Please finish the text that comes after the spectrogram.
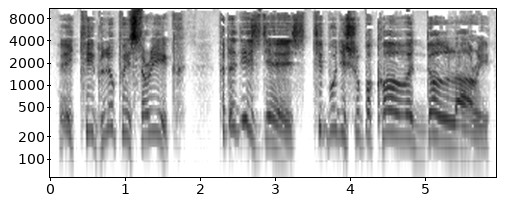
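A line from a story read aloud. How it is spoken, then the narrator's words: Shouted. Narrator (Russian): крикнул Хоттабычу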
